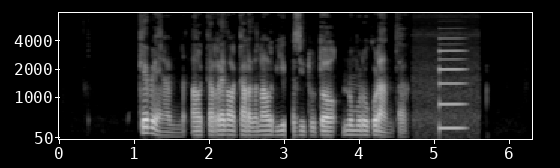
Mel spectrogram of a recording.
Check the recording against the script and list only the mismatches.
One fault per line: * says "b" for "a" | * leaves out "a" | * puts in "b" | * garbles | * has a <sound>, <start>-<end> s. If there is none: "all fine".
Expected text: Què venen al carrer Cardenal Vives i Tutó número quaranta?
* puts in "del"
* has a dropout, 3.0-3.2 s
* has a chirp, 5.1-5.5 s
